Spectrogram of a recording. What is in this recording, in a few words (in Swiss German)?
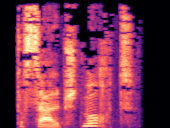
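"selbstmord", Haut Rhin; medecine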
